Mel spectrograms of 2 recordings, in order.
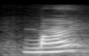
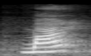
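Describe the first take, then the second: First: The syllable is said short, in the third tone. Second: The same.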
